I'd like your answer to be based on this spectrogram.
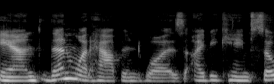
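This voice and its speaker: This woman has a normal speaking voice, fairly low in pitch, with ordinary pitch variation. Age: 60s. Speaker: empowerment coach. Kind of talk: interview.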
